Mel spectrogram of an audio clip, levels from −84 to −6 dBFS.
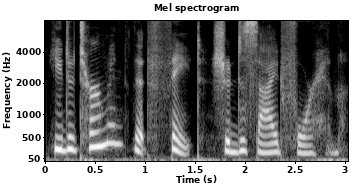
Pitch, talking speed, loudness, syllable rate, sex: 235 Hz, 160 wpm, -17 LUFS, 4.6 syllables/s, female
